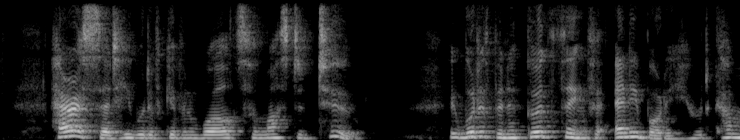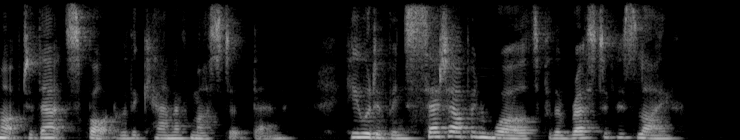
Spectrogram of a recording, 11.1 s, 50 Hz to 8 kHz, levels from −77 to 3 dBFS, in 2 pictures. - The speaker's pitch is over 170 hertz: Yes, high, 190 Hz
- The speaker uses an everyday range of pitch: Yes, average, 3.9 semitones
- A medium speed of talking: No, fast, 250 wpm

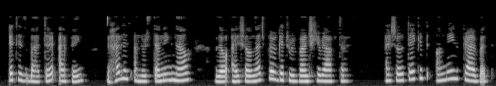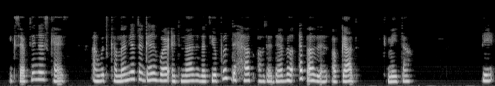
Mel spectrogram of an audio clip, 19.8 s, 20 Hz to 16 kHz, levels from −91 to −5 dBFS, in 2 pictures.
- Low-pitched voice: No, very high, 250 Hz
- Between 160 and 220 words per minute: No, average, 150 wpm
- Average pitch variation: Yes, average, 3.0 semitones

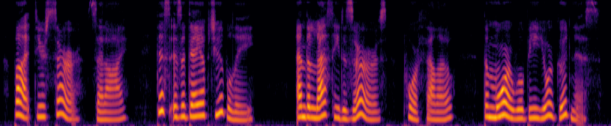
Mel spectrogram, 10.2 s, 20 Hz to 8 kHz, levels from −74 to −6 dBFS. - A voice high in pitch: Yes, high, 235 Hz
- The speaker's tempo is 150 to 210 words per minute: No, average, 140 wpm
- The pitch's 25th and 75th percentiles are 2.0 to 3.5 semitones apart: No, average, 4.7 semitones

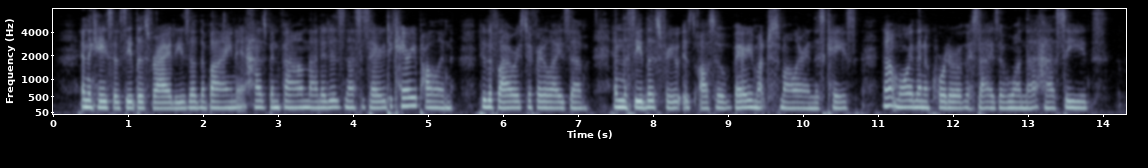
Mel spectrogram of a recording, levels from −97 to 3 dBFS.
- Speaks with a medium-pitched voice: Yes, medium, 180 Hz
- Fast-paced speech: Yes, fast, 215 wpm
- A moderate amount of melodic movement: No, narrow, 1.4 semitones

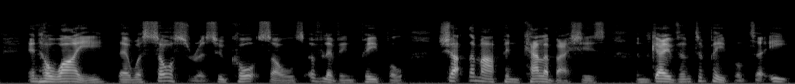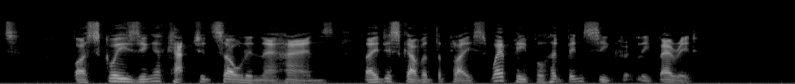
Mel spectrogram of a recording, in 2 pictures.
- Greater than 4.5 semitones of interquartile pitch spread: Yes, average, 5.1 semitones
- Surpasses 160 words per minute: No, average, 155 wpm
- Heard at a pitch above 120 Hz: No, low, 110 Hz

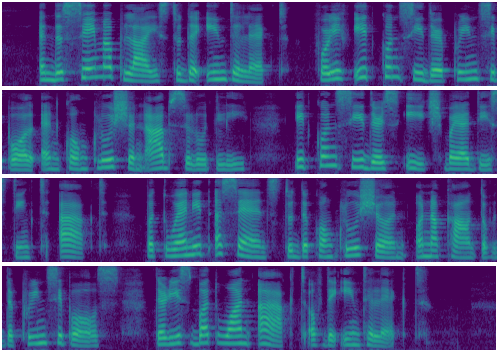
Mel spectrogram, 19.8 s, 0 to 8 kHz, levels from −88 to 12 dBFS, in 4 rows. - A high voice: Yes, high, 220 Hz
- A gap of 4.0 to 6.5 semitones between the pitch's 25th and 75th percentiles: Yes, wide, 5.4 semitones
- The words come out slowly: Yes, slow, 125 wpm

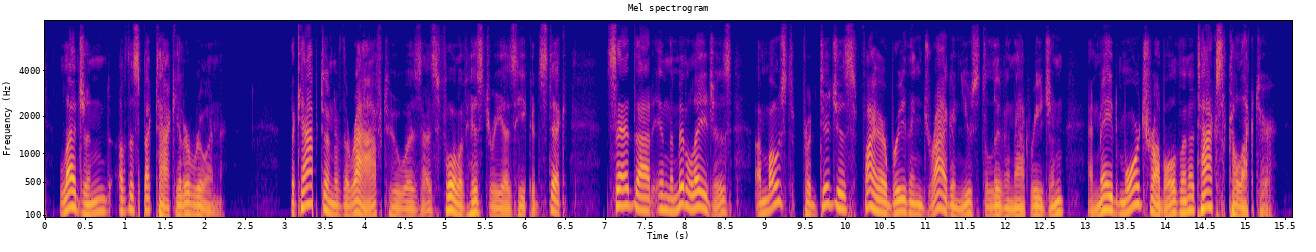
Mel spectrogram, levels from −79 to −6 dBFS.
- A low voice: Yes, low, 120 Hz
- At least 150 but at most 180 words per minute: Yes, average, 175 wpm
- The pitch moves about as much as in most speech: No, wide, 8.6 semitones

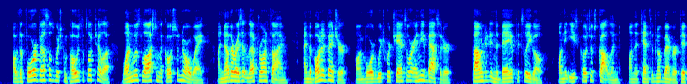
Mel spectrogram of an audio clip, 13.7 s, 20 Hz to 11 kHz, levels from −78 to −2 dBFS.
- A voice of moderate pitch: Yes, medium, 145 Hz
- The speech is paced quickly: Yes, fast, 225 wpm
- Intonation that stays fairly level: No, wide, 5.6 semitones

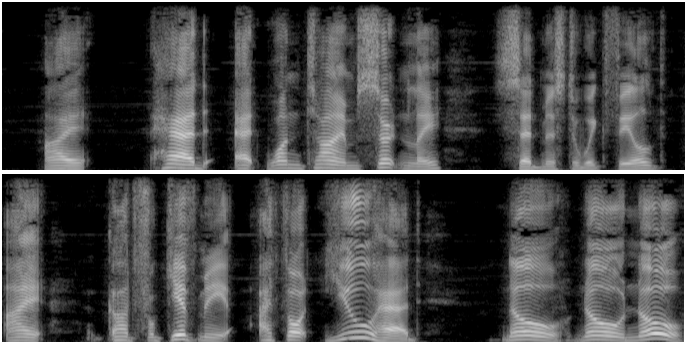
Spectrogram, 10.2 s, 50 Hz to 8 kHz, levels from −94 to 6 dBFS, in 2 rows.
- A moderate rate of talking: No, slow, 115 wpm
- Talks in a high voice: No, medium, 155 Hz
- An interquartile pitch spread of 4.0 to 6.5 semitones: Yes, average, 4.8 semitones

